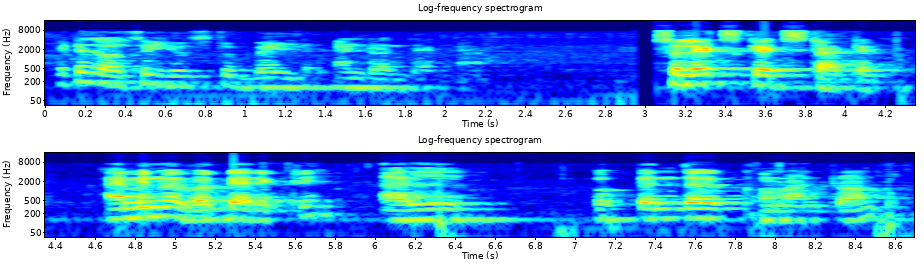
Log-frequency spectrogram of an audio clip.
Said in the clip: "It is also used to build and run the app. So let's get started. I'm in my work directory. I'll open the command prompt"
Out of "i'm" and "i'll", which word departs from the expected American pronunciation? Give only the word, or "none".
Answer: none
